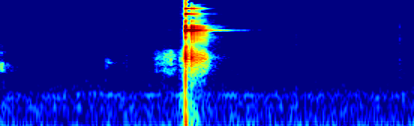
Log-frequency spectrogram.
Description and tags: Pestle falling against rim of mortar. Both objects made of porcelain.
